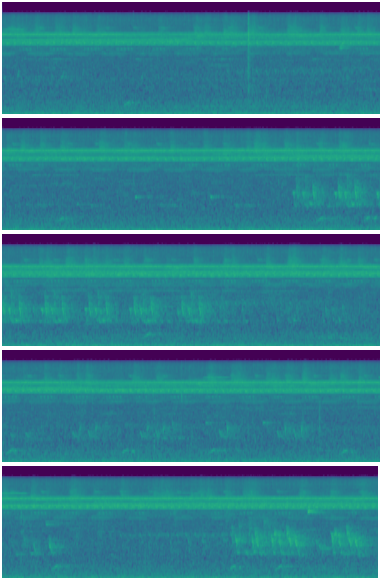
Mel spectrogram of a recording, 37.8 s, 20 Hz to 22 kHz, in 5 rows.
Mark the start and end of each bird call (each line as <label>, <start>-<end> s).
unidentified bird, 0.0-2.0 s
Hauxwell's Thrush (Turdus hauxwelli), 0.0-2.2 s
Amazonian Motmot (Momotus momota), 2.3-2.8 s
unidentified bird, 4.2-7.1 s
Amazonian Motmot (Momotus momota), 8.6-9.0 s
Thrush-like Wren (Campylorhynchus turdinus), 10.1-37.8 s
Amazonian Motmot (Momotus momota), 13.8-37.8 s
